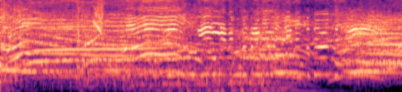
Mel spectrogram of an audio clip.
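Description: Helicopters whir overhead.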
